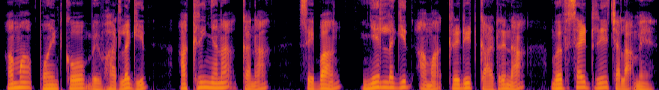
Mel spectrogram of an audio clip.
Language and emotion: Santali, neutral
